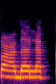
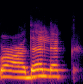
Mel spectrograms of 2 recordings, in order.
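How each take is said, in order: First: The final k is clipped with no breath. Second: The final k releases with audible breath. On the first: The speaker calls it wrong. "इसको ऐसे नहीं पढ़ेंगे फादा लक, ऐसे नहीं पढ़ेंगे" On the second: The speaker calls it right. "सांस रुक चलती जाएगी, आवाज रुकेगी।"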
